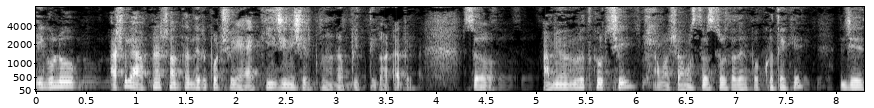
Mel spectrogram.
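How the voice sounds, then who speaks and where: A man with a Bangladeshi accent hosts a radio show about life stories. His voice sits low and is very dark and warm in tone. He speaks earnestly and deliberately, leaving reflective pauses. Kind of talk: life-story radio interview, addressing listeners.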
